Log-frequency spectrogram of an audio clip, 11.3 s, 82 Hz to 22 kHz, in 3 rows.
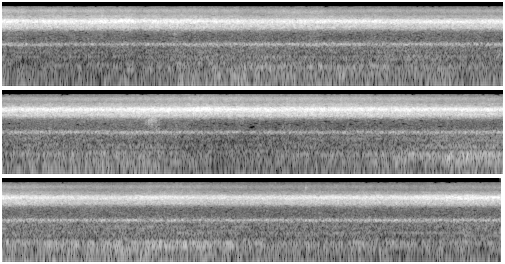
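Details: Periodical cicadas in Illinois, billions emerging after 17 years underground, forming a dense, unbroken shrill drone with a steady high hiss above a lower whining hum, constant in loudness throughout, with a faint low rumble beneath.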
